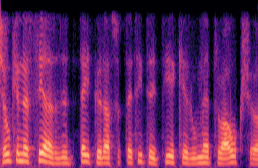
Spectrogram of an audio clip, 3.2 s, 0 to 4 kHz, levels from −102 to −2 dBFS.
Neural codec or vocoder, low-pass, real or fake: codec, 16 kHz in and 24 kHz out, 0.6 kbps, FocalCodec, streaming, 2048 codes; 3.6 kHz; fake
